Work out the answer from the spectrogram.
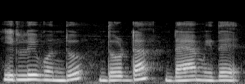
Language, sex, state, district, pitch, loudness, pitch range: Kannada, female, Karnataka, Bangalore, 195 Hz, -13 LUFS, 185-225 Hz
